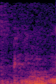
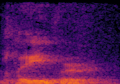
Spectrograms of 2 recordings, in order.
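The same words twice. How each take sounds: First: The name is said with a Catalan pronunciation. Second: The name is said with an English pronunciation. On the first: "but it's Claver in, in uh, Catalonian" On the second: "they pronounce it Claver in Anglicizing it"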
